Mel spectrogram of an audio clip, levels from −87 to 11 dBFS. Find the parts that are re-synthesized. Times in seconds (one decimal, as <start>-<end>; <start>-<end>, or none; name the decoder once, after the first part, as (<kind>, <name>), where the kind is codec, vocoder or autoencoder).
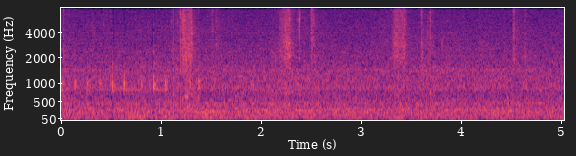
0.0-5.0 (vocoder, Vocos)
